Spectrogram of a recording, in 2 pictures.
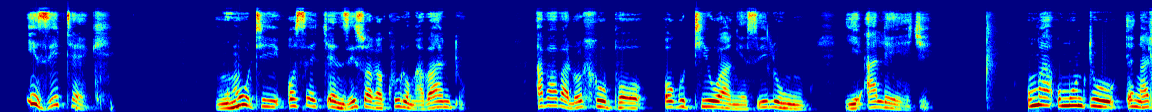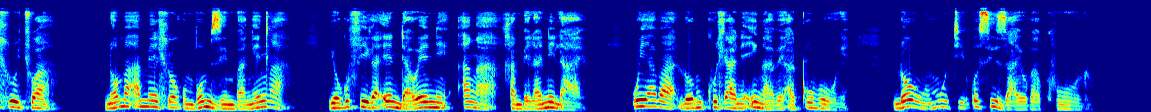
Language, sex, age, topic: North Ndebele, male, 36-49, health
